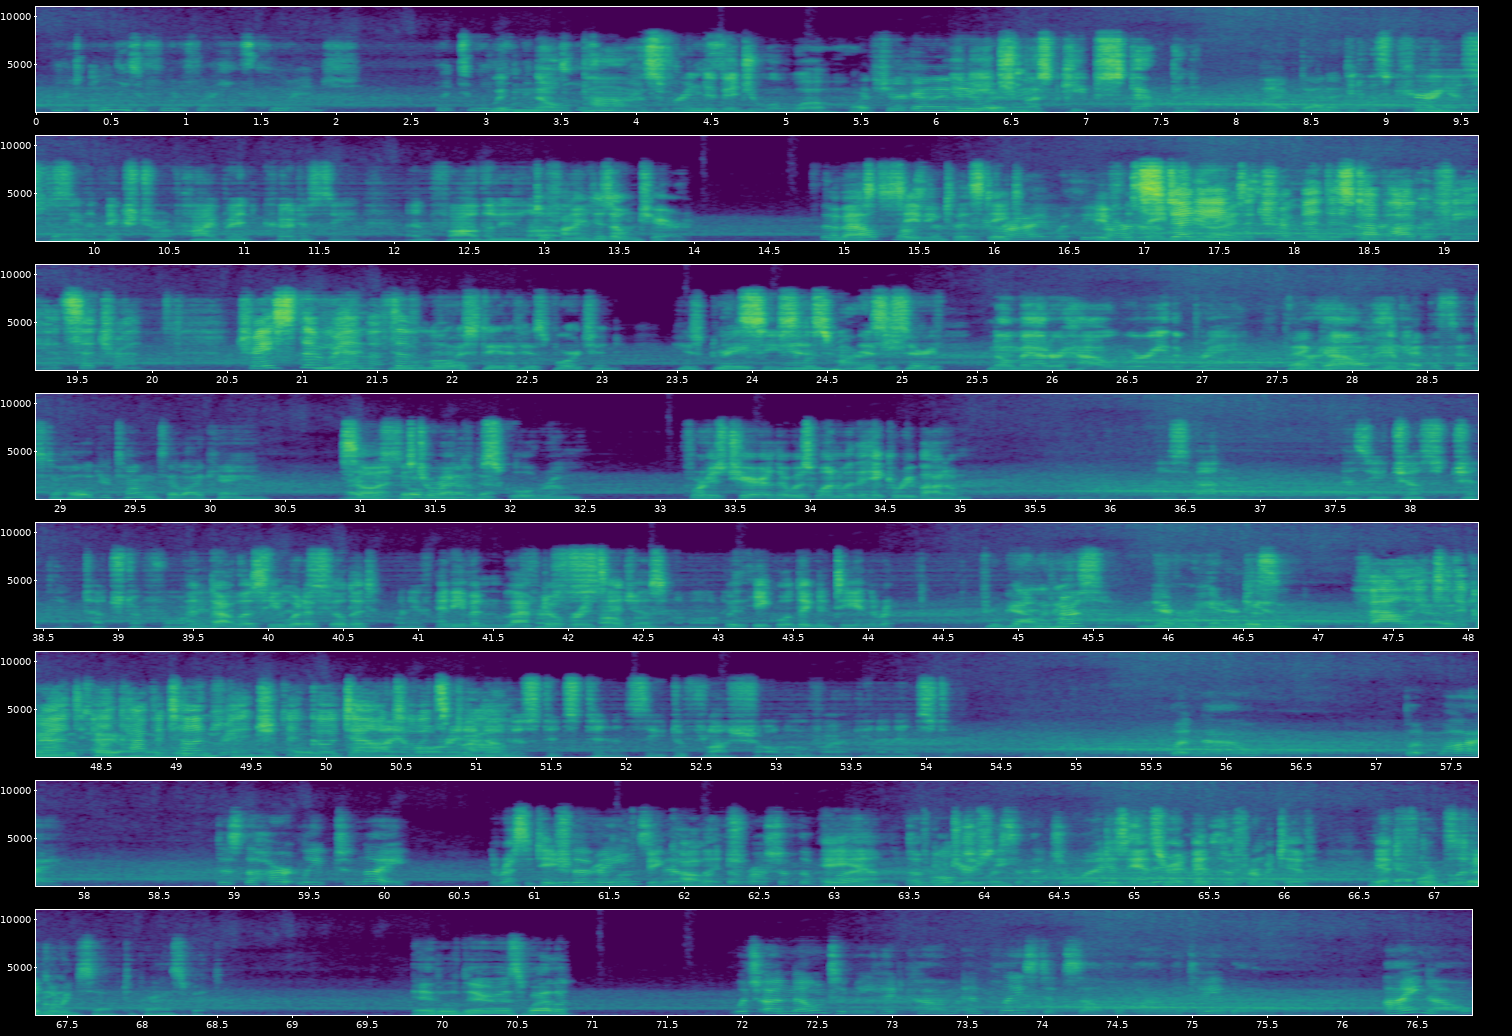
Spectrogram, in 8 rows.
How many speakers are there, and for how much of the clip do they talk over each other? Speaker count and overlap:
eight, about 39%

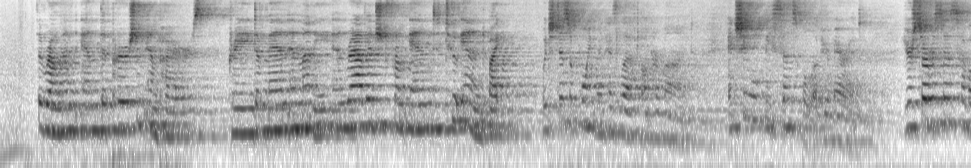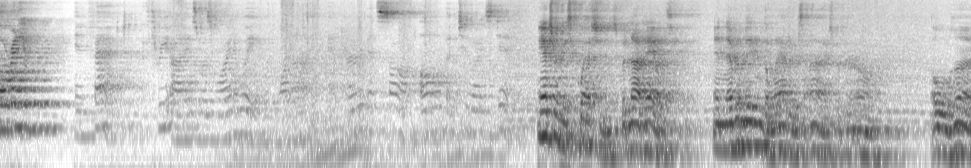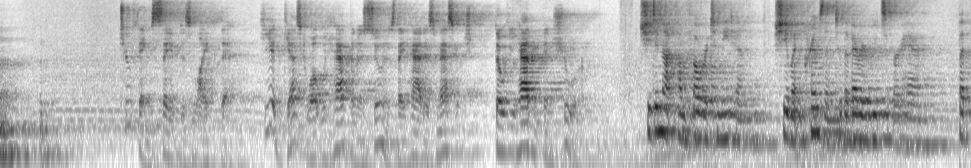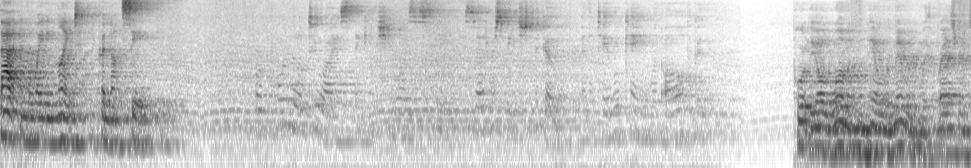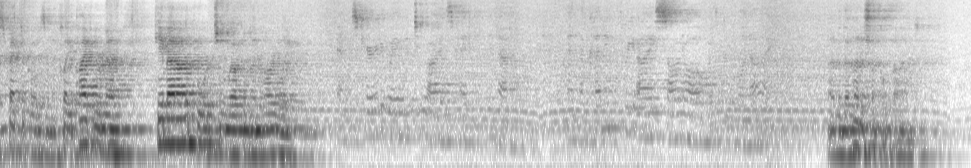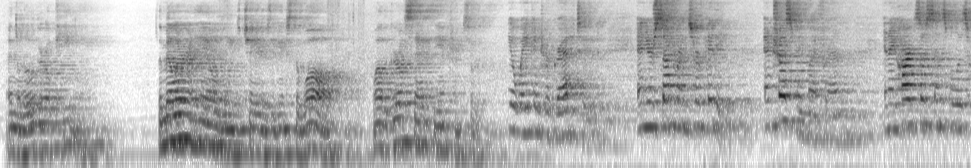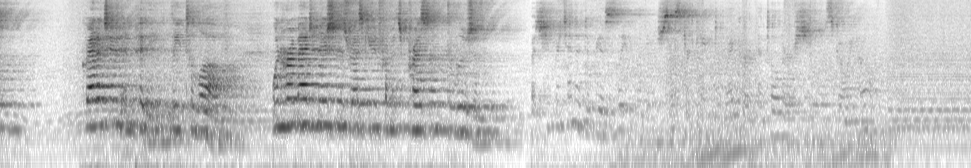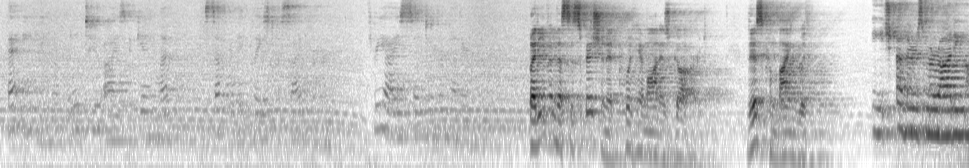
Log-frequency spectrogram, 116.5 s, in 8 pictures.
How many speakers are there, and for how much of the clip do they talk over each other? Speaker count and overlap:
six, no overlap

